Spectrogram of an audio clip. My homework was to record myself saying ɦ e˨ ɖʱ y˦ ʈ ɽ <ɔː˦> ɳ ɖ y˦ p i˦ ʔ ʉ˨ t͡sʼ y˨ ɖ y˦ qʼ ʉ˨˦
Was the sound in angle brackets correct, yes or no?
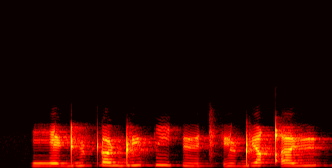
no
